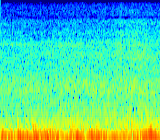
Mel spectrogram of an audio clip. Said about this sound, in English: I'm at the beach in Redondo Beach, and I just wanted to share the sound of the waves with you. So just listen.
